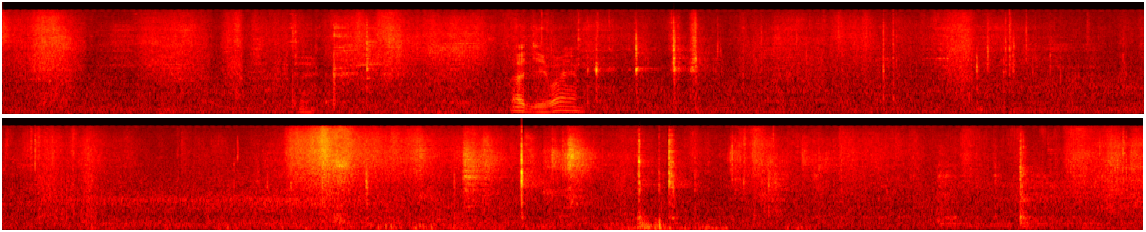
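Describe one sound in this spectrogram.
A plastic cap clicks and rattles as it is handled.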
